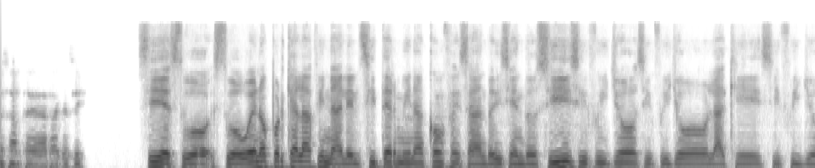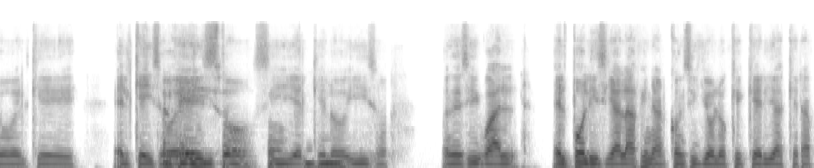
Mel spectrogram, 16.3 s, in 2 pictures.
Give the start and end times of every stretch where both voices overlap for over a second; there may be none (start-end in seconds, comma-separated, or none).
9.8-11.7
